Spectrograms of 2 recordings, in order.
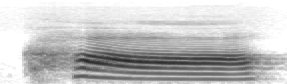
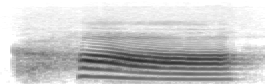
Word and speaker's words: car: all right for example car car now you can see I don't pronounce the r because it is at the end of a word car system sis sister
